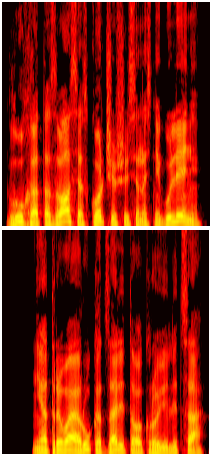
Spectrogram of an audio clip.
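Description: A man narrating a first-person fantasy story in an audiobook, telling it with lively storytelling and voiced dialogue. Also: medium pitch, brisk, no echo, studio quality.

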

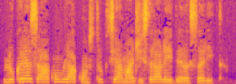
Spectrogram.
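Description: A woman's voice: on the high side, steady tone, a little mellow, natural voice. A woman voicing a sweet, teasing young woman in an audiobook, lifting her voice for the part. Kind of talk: audiobook character reading.

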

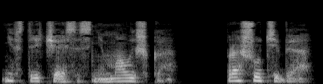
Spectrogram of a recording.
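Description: A woman narrator voicing a jealous, possessive young man who speaks in a low, hushed, intense tone. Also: a little slow, lo-fi sound. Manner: low, hushed and intense, often near a whisper.

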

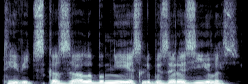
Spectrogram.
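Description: A wary teenage girl in an audiobook horror story, questioning her friend with sharp, probing suspicion, as a man reads her lines. Her voice is raised above his own and stays mellow. The sound is close and dry. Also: a little high, expressive, brisk, breathy edge, no room sound, pitched above the performer's own voice. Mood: suspicious.

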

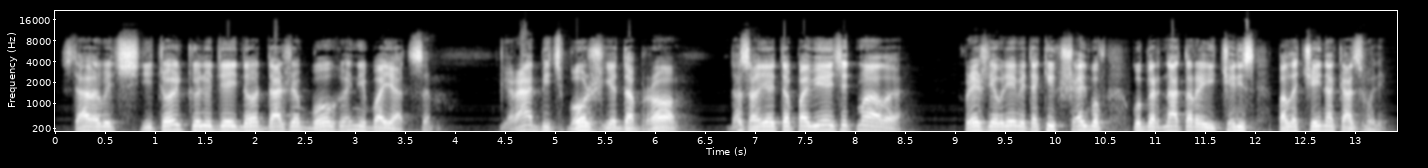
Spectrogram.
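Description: A man's voice: medium pitch, normal speed, a bit bright, voice pushed up, close to an everyday voice. A man reading an audiobook voices a timid, pious old male forester who whines and sighs in fright. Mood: pious lament. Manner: whining, sighing, fearful.

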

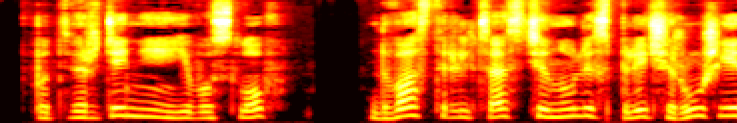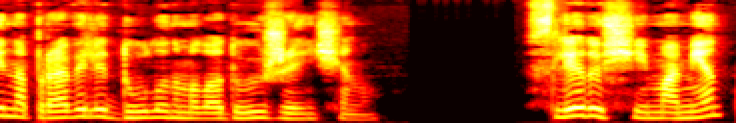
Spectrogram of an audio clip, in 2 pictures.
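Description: A woman's voice: medium pitch, no echo. A woman narrating a dramatic audiobook in scripted, storytelling style.

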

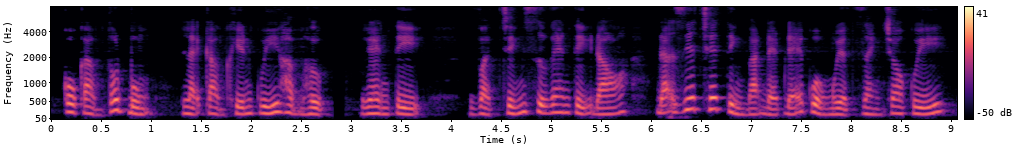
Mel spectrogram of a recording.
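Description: A woman reads a sad domestic story aloud, calm and steady. Her voice is low and warm, with a mellow, dark tone. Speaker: story narrator. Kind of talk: scripted narration.

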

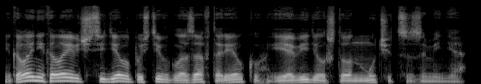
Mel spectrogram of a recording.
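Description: A man narrating literary prose as an audiobook in a measured, expressive way. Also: on the low side, dry recording, clean studio sound.

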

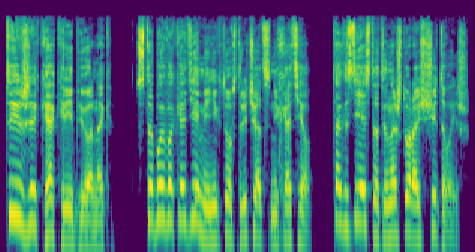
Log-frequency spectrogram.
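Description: A man's voice: a little high, big pitch swings, normal speed, darkish tone, no room sound, pitched above the performer's own voice. A man voicing a tall, haughty young horned woman in an audiobook, mocking and condescending.

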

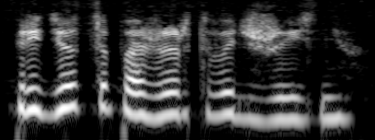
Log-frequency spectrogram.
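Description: Man reading a calm grave rabbit sage, measured, fairly high voice, phone-like sound. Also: dry recording. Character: wise sad old rabbit sage, calm. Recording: dry, narrow phone-like sound.

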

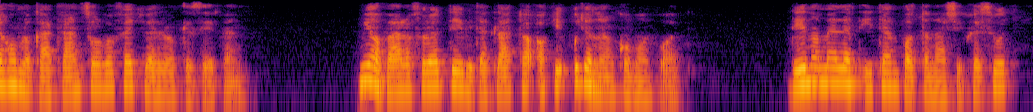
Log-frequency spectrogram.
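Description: A man reading a thriller novel aloud as an audiobook narrator, pacing it with tense pauses. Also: on the high side, darkish tone, slightly rough, highs cut off.

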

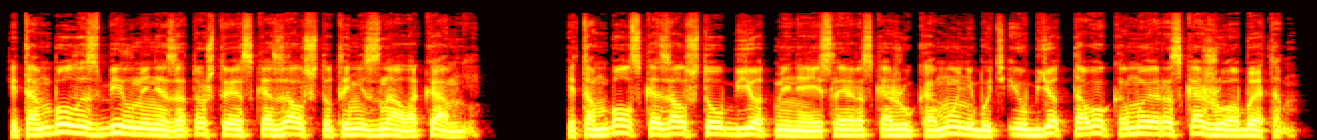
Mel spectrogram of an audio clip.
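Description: A man's voice: mid-range voice, quick pace, mellow, no echo, pitched above the performer's own voice, lightly acted. A scared teenage boy speaks out earnestly, voice raised and tight, as a male narrator puts him on. Dry, close audiobook recording. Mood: tense. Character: frightened but upright teenage boy.

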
